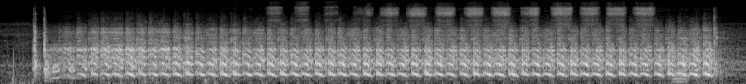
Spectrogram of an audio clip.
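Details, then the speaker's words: Ford TX3 Turbo B6T twin cam cranking with starting spray fed through a vacuum port; steady starter cranking about seven seconds with no catch or firing; crank-no-start, spark and ignition setup still unverified. "all right that didn't work so we'll check spark first see if it's sparking we just still don't know if that ignition is quite right"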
